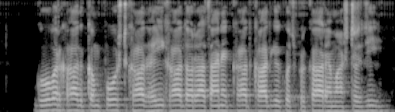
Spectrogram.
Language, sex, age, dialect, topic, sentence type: Hindi, male, 51-55, Kanauji Braj Bhasha, agriculture, statement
